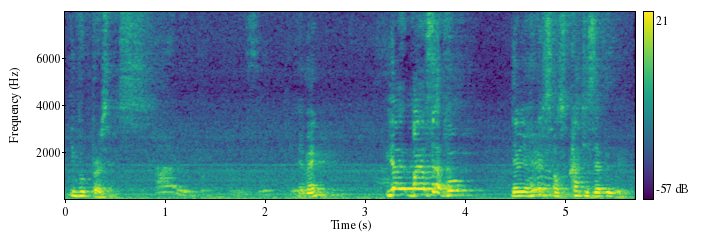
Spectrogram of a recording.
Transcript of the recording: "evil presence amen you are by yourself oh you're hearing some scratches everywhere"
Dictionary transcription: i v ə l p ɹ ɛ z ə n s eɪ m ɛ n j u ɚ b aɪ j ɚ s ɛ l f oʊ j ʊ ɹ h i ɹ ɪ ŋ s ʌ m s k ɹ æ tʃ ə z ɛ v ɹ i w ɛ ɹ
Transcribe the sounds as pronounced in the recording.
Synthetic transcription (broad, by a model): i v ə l p ɛ s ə n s eɪ m ɛ n j u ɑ b aɪ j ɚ s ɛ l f oʊ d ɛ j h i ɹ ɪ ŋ s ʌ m s k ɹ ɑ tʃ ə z ɛ v ɹ i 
